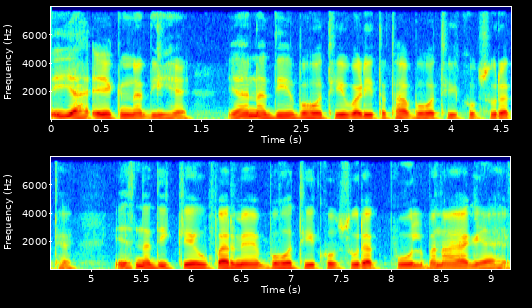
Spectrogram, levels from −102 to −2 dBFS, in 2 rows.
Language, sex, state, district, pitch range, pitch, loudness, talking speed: Hindi, male, Chhattisgarh, Kabirdham, 115-125 Hz, 120 Hz, -17 LUFS, 170 wpm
